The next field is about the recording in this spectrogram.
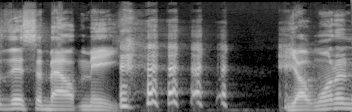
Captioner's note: laughing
